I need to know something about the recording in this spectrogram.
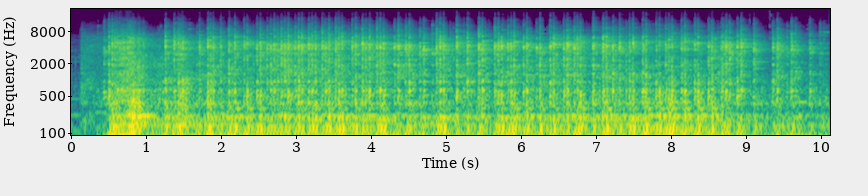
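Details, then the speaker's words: Toyota 4Runner left sitting 10 years, just after reconnecting fuel filter and lines: starts and runs with an uneven, stumbling beat, not on all cylinders; slightly improved running. "It definitely doesn't seem like it's running on all cylinders. Is an improvement on its running condition."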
